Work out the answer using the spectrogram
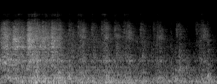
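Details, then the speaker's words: Big-block 1956 Chevy gasser wagon started after sitting a long time in a snowbank, with a battery put in, the carb pumped and the fuel bowls probably empty. It cranks, catches briefly and fires ragged and uneven, struggling to stay lit; it likely needs fuel. "thing actually was sitting in a absolute snowbank hey man she's not happy"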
